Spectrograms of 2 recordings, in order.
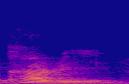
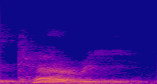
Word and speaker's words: curry: be curry i think yeah british we say curry american would say carry like your food you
